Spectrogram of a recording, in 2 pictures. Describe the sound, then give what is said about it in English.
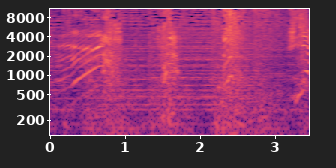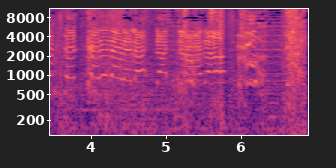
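Two women fight on a stage gantry above a theater stage, with loud kicks, thuds and a crashing kicked box. Quick whooshes and grunting voices are mixed in. “She kicks a box towards Catwoman, then climbs up to the gantry where Catwoman swings up to confront her and they fight high above the stage.”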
